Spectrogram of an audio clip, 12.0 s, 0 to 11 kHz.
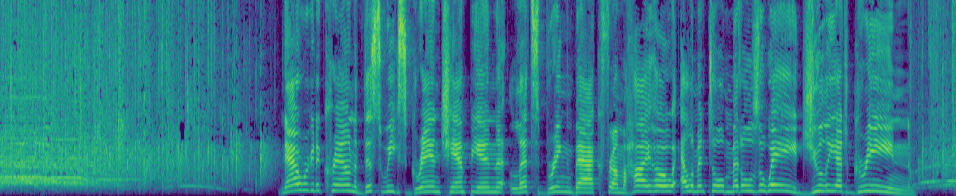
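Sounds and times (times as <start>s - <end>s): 
studio audience applause: 0.0s - 3.5s, 11.4s - 11.9s
scattered claps: 0.5s - 3.5s
speech: 3.5s - 11.6s.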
